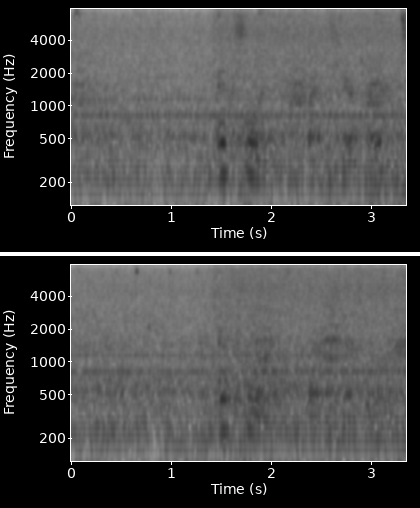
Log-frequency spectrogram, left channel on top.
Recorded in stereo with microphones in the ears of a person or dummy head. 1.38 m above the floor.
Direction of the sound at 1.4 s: 90° left.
